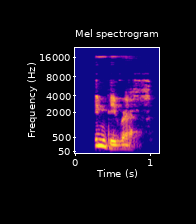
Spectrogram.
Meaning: The Scottish independence referendum held on 18 September 2014
- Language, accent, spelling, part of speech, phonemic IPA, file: English, Southern England, Indyref, proper noun, /ˈɪn.di.ɹɛf/, LL-Q1860 (eng)-Indyref.wav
